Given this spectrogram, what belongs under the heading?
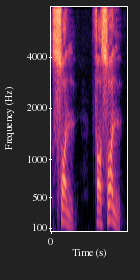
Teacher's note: صاد حروف مستعلیہ میں سے تو اسے پور یعنی موٹا پڑھیں گے، لام کے اوپر تشدید ہے تو تشدید والے حرف کو 2 دفعہ پڑھیں گے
